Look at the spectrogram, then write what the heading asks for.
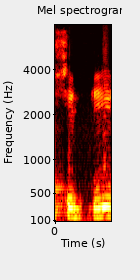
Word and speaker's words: Siti: Namun karena lahjah atau karena cara pengucapan sehingga orang menyebut dengan kata Siti yang maksudnya adalah kata Sayyidati dan menyebut kata Sidi yang maksudnya adalah Sayyidi, ya.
